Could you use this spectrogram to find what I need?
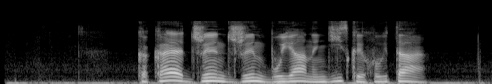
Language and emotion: Russian, angry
